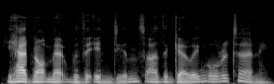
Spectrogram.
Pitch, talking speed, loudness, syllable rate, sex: 110 Hz, 240 wpm, -23 LUFS, 5.7 syllables/s, male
